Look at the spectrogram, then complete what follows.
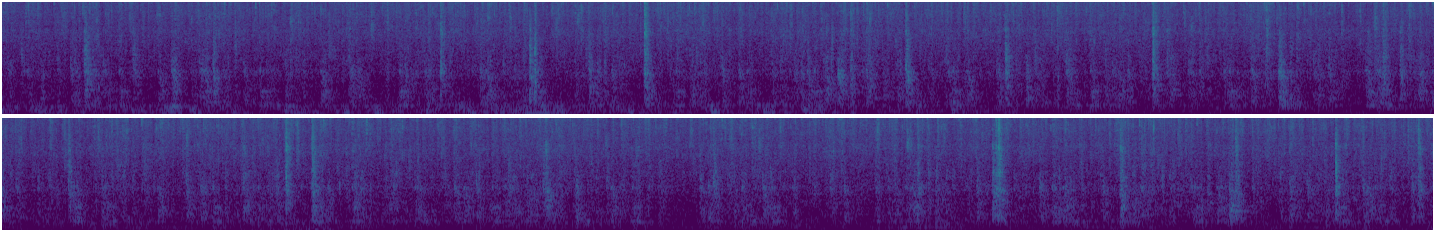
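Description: Steady rain falling: an even hiss with scattered, irregular drop clicks.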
